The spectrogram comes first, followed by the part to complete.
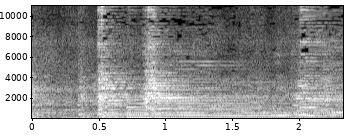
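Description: Live band playing an instrumental passage between sung lines: strummed acoustic guitar over electric guitar and upright bass, with a few strong strums in the first second.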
